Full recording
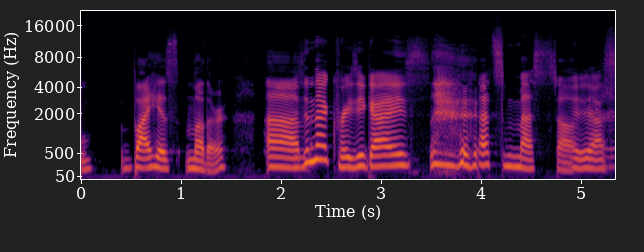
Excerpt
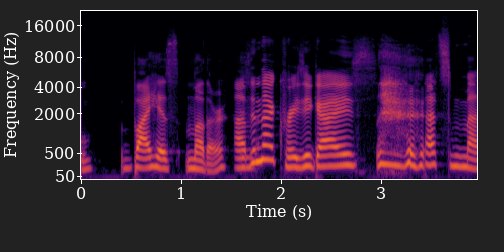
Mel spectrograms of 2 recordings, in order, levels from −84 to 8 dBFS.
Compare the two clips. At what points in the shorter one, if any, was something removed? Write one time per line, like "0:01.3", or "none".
0:01.6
